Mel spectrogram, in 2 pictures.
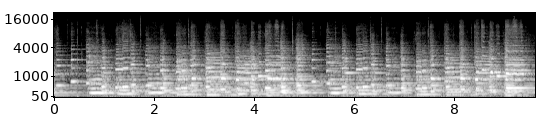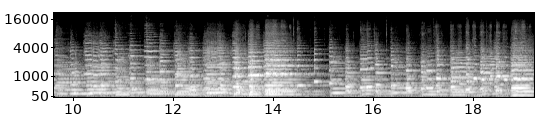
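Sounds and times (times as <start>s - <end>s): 
polka music: 0.0s - 19.2s.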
